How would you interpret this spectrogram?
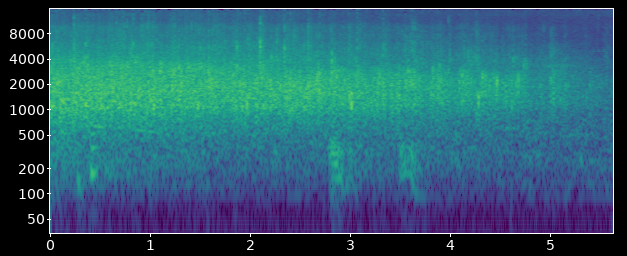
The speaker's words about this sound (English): Much louder, please. Thank you. Please clap for yourself.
